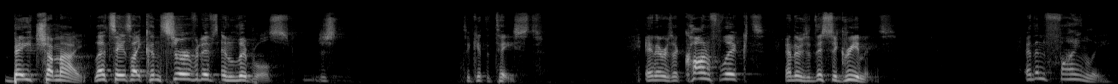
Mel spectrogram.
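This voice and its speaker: A man from Israel giving a live lecture as a storyteller, posing rhetorical questions and pausing for dramatic emphasis. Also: sits high, fairly bright tone. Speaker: public speaker, lecturer.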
